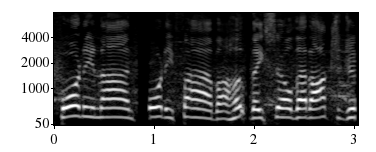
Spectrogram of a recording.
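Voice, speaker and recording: With crowd noise behind him, a man in a Southern US accent talks at a fairly quick pace and an extremely high pitch. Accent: Southern US (Georgia). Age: 60s. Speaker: sports announcer. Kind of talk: live commentary.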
